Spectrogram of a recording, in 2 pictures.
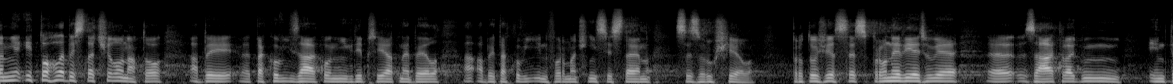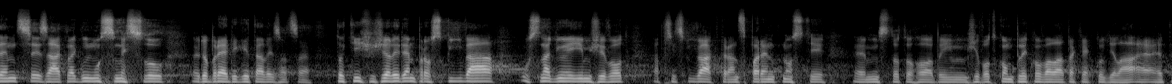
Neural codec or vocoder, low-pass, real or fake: autoencoder, 48 kHz, 32 numbers a frame, DAC-VAE, trained on Japanese speech; 14.4 kHz; fake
